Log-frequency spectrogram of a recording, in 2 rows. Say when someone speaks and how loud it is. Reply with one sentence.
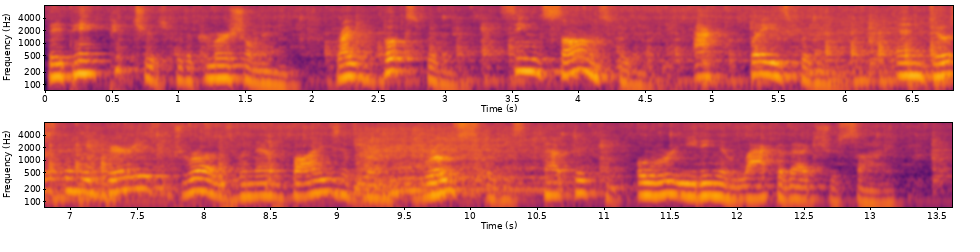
You can hear the talking from 0.0 to 13.2 s, at a steady volume.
